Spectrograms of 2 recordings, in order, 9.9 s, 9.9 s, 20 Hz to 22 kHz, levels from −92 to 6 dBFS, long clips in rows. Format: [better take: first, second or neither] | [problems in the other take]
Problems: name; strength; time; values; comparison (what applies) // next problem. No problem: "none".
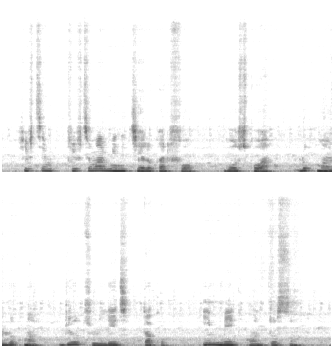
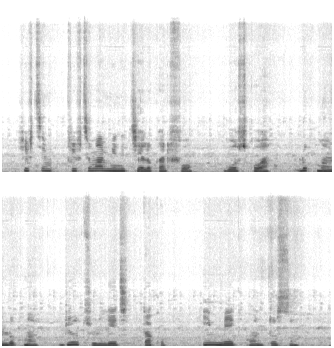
second | room echo; dies away in 0.2 s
